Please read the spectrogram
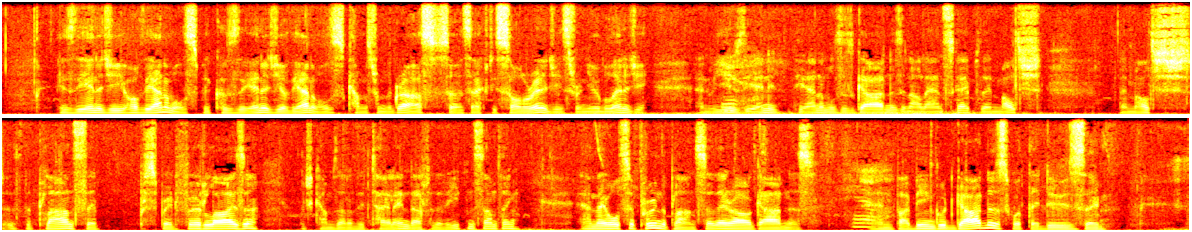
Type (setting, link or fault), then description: setting, outdoors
